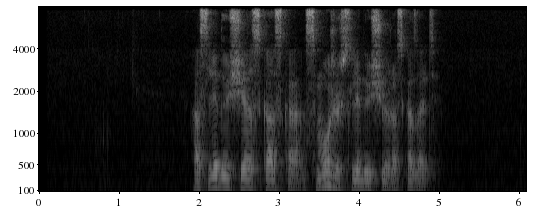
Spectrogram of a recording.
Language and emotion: Russian, neutral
